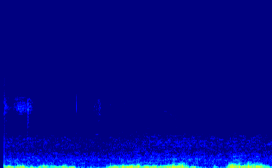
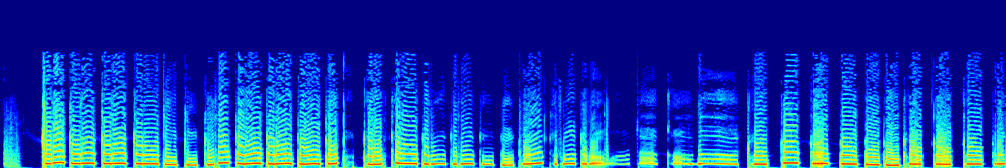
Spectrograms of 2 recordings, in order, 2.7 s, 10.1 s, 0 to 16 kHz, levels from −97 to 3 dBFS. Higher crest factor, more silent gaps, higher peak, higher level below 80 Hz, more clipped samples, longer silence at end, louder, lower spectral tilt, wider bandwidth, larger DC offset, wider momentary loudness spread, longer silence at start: first, 16 dB vs 10 dB; neither; second, -28 dBFS vs -10 dBFS; about the same, -50 dBFS vs -54 dBFS; neither; about the same, 0 s vs 0 s; second, -45 LUFS vs -19 LUFS; first, -12 dB/octave vs -5.5 dB/octave; second, 6.4 kHz vs 9.2 kHz; neither; first, 12 LU vs 9 LU; about the same, 0.05 s vs 0.05 s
